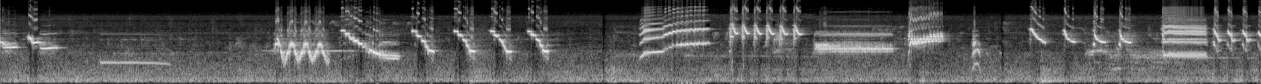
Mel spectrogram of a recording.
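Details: Female Asian pied starling singing actively to get males into breeding condition, with a soft whistle, clusters of descending slurred notes, harsh buzzy bursts, rapid trills and squeaky chatter over a long varied phrase.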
